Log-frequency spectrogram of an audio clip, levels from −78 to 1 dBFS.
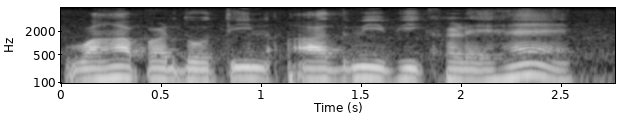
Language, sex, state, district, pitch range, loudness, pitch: Hindi, male, Mizoram, Aizawl, 110-120 Hz, -17 LUFS, 115 Hz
